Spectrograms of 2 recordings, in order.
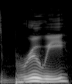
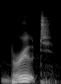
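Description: First: The word has two syllables, the first stressed. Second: The word is said as one syllable. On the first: "The emphasis is on the first syllable" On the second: "So that is pronounced brute"

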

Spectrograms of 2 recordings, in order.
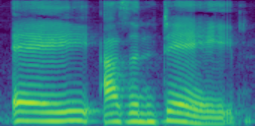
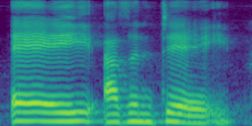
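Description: No difference in how they are said.

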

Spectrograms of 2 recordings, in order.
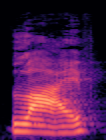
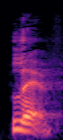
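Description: First: The vowel sounds like 'eye'. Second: The vowel sounds like 'it'. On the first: It describes something happening in real time. "then it's the I, as in my" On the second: It means to reside somewhere. "then it's a relaxed I sound"

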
